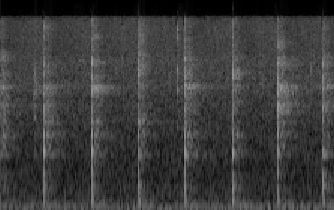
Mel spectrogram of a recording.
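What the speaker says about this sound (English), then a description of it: "and I hammer that in." A tent stake is struck with a stick used as a mallet while building an improvised emergency shelter in the Australian bush: seven sharp, evenly spaced knocks, close and clear.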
